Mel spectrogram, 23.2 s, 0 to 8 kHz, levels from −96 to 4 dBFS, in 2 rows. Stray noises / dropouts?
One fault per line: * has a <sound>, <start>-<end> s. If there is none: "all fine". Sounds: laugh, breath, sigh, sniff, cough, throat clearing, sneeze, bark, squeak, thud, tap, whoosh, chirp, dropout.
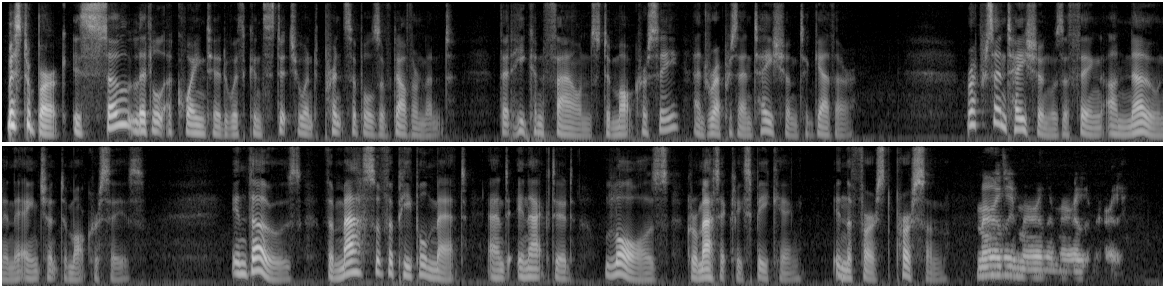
* has a sigh, 21.4-22.9 s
